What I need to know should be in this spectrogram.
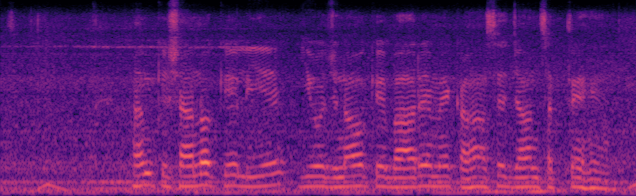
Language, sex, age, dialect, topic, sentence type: Hindi, male, 25-30, Marwari Dhudhari, agriculture, question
